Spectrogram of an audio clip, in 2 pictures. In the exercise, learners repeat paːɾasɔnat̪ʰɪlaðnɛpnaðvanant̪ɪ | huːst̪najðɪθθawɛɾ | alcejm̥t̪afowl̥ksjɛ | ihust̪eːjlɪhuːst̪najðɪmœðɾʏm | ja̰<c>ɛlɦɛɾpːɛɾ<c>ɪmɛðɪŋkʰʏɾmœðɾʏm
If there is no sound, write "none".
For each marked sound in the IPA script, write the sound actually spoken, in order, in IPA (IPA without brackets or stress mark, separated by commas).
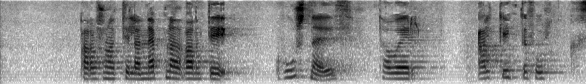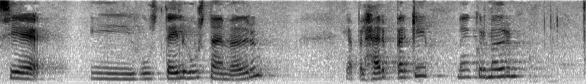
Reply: p, c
